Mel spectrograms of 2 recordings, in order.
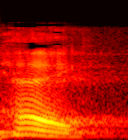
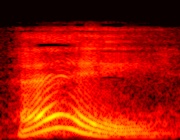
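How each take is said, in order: First: It sounds casual and routine, without real interest. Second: It sounds tender and affectionate, like romantic interest.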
